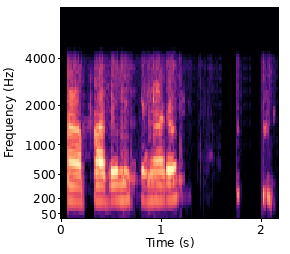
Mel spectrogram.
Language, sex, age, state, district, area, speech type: Malayalam, female, 30-45, Kerala, Pathanamthitta, rural, conversation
